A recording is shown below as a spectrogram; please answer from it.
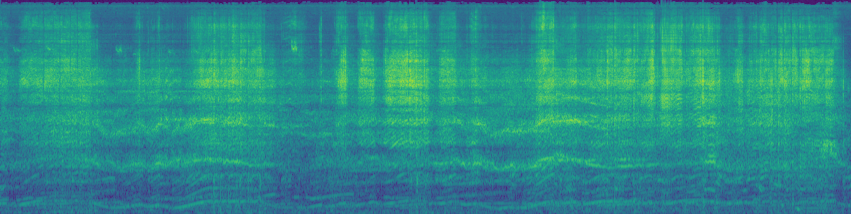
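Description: Cars drifting, with engines revving up and down again and again under continuous, wavering tyre squeal.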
